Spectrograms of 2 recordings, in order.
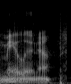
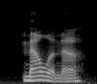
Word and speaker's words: Meluna: It might be pronounced Meluna, but I've been calling it Meluna. Meluna. – How do you know it's not Melina? – Well, great point. It's capital M, little E, capital L, U-N-A.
